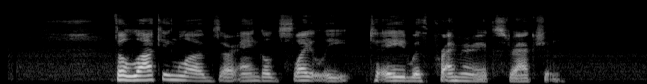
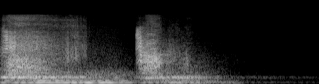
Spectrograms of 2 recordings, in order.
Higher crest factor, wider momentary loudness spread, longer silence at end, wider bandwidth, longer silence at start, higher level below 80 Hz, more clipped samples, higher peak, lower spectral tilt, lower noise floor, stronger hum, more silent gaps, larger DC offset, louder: about the same, 22 dB vs 18 dB; about the same, 15 LU vs 13 LU; about the same, 0.9 s vs 0.85 s; about the same, 11 kHz vs 11 kHz; first, 1.15 s vs 0 s; second, -78 dBFS vs -34 dBFS; neither; about the same, -2 dBFS vs -2 dBFS; about the same, -6 dB/octave vs -5 dB/octave; about the same, -61 dBFS vs -61 dBFS; neither; neither; neither; about the same, -22 LUFS vs -20 LUFS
